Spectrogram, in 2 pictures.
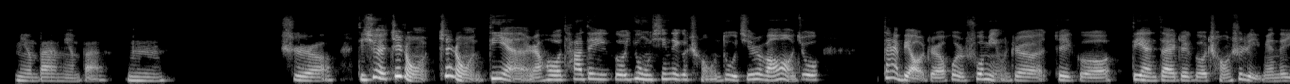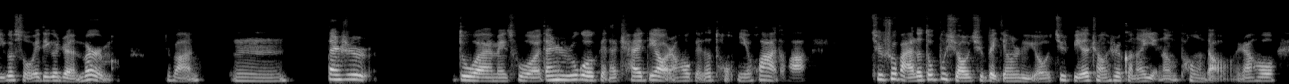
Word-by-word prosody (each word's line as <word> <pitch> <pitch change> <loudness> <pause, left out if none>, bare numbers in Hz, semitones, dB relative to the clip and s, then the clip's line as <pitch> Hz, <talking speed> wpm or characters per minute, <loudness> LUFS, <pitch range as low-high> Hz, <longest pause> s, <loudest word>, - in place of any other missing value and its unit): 明 170 -4 -4
白， 170 0 -2
明 155 -2 -11
白， - - -5 0.3
嗯。 180 0 -5 1.1
是 195 -4 0
啊， 165 0 -2 0.3
的 220 - +2
确 260 +5 +6
这 390 +8 +9
种 - - +3
这 400 0 +5
种 215 - +3
店， 275 -4 +3
然 - - +1
后 215 0 +3
它 235 +3 +1
的 255 +2 +1
一 230 -2 -1
个 230 -1 +2
用 230 -1 +2
心 245 +3 -1
的 245 - +2
一 - - +1
个 225 - -1
程 - - -6
度， 215 -4 +1
其 195 +4 -3
实 240 - +3
往 195 -3 +4
往 245 - +2
就 220 -2 0 0.6
代 305 -3 +2
表 200 -2 +4
着， 155 -1 0
或 220 +2 -1
者 180 - -2
说 245 +7 0
明 230 -5 -2
着 180 -3 -2
这 195 -3 +1
个 160 -3 -2 0.2
店 195 -5 +2
在 180 -1 +3
这 185 0 -1
个 175 -1 -1
城 155 -2 -5
市 220 +7 -2
里 195 - -1
面 150 +1 -7
的 165 +1 -3
一 160 - -3
个 200 - +2
所 200 -1 -5
谓 170 - -1
的 180 - -2
一 - - -2
个 180 - +1
人 170 - 0
味 210 - +4
儿 - - +2
嘛， - - -13 0.5
对 - - -13
吧？ - - -3 0.4
嗯， 160 0 -9 0.4
但 230 -1 +6
是 225 -2 +1 0.8
对， 175 -5 +4
没 160 0 -3
错， 160 0 -1
但 200 +2 +2
是 215 - +4
如 210 +1 +2
果 205 -3 +5
给 185 -1 -5
它 155 - -4
拆 185 +3 0
掉， 195 0 +3
然 - - -2
后 170 +1 -3
给 - - -9
它 175 - -4
统 180 - -11
一 165 -1 -7
化 195 +1 +1
的 - - -12
话， 145 0 -1 0.7
其 - - -9
实 225 - +2
说 250 +3 +2
白 185 -8 +3
了 190 - +3
都 225 - +1
不 245 +3 -2
需 215 - -4
要 155 -1 +4
去 160 - -5
北 - - +1
京 155 0 -3
旅 145 -2 -2
游， 140 - -4
去 205 - -4
别 170 -4 -1
的 180 - +3
城 160 -2 -3
市 185 - 0
可 - - -2
能 155 - -4
也 155 - -3
能 210 - -7
碰 175 -7 -9
到。 - - -3
然 155 - -4
后 165 0 -2
190 Hz, 265 characters per minute, -21 LUFS, 165-220 Hz, 1.1 s, 这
